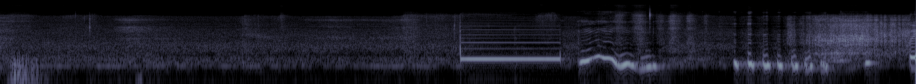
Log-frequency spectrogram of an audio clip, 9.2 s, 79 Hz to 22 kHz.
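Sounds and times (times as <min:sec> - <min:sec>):
phone call ringback tone: 0:04.6 - 0:05.7
laughter: 0:06.2 - 0:08.8.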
